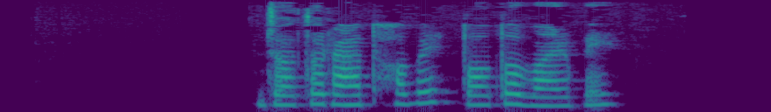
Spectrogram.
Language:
Bangla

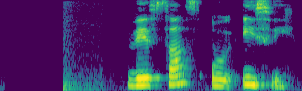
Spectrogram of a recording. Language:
Icelandic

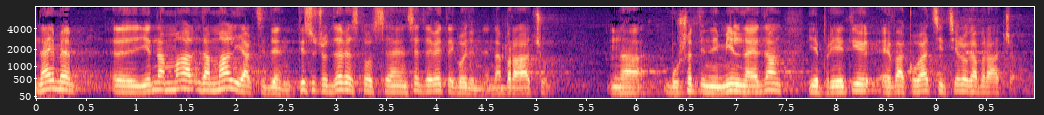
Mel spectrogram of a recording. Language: Croatian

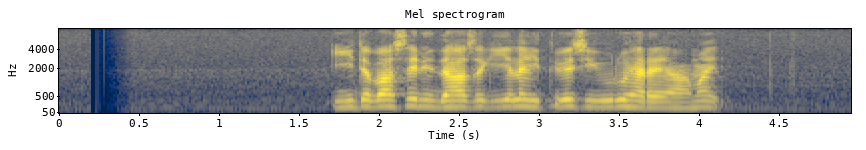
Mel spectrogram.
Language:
Sinhala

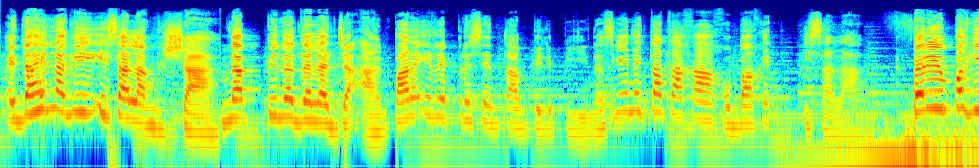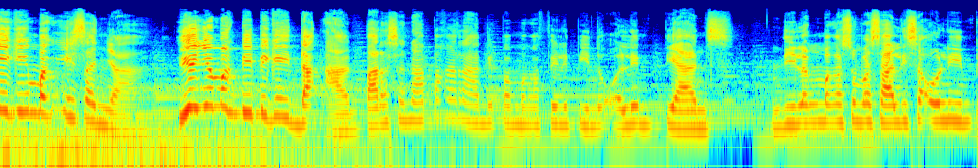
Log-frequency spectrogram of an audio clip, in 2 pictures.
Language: Filipino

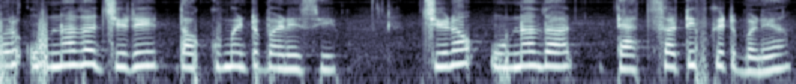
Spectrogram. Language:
Punjabi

